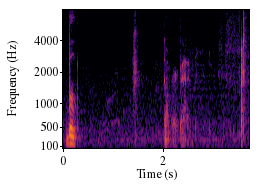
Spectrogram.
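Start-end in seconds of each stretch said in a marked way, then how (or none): 2.0-3.6 soft, slow whisper; hushed dismissive whisper. Real, not acted. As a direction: breathe it out secretly.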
